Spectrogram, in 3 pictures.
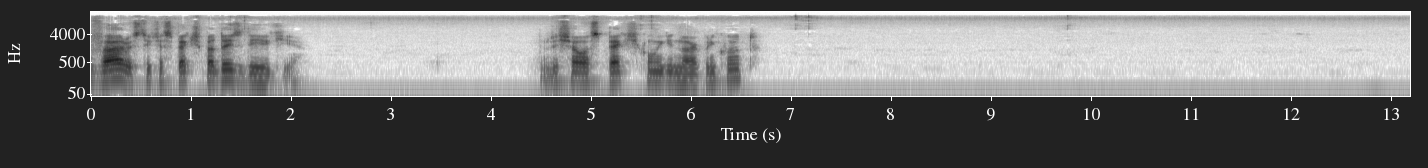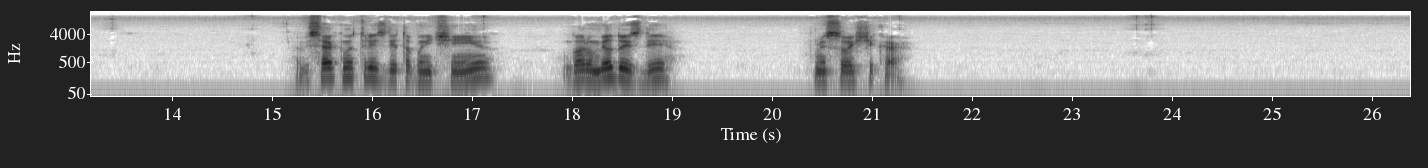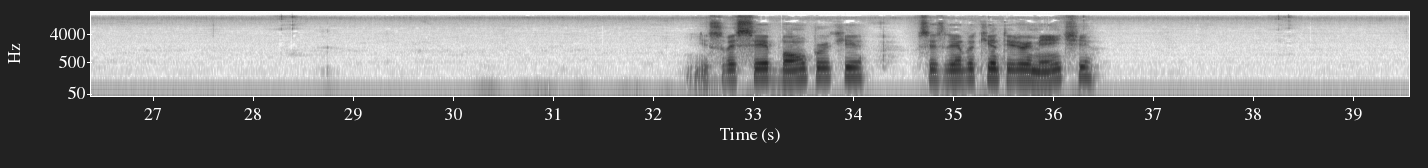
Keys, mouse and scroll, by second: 1.5 click, 5.6 click, 7.2 click, 9.9-13.7 drag, 14.9-17.4 drag, 21.4-24.1 drag, 28.4 click, 36.3 click, 38.4 click.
